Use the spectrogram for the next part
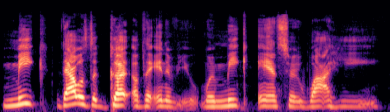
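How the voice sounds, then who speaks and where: A woman's voice: sits low, moderate pace, creaky, dry recording, clean studio sound. A woman co-hosting a podcast in casual chat, rambling and profane, drifting off on tangents. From studied in Philadelphia. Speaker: podcast co-host.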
